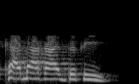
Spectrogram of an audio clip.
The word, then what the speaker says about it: camaraderie: Yes, it is French. – Pardon me? – Pronounce it in French. – Okay, camaraderie.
